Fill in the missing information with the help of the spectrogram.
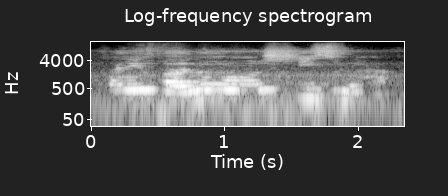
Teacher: Kalau di tajwidnya ini nun mati ketemu syah, seharusnya ini ikhfa. Bacanya didengungkan.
